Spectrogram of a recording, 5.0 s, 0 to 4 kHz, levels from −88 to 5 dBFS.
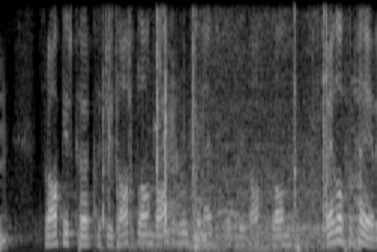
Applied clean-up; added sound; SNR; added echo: none; Car; 4 dB; none.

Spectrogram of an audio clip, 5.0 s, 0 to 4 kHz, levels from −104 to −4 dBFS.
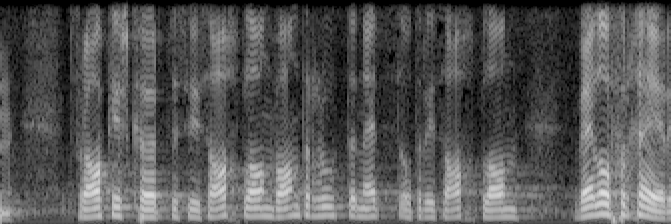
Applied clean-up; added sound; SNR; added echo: none; none; none; none.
